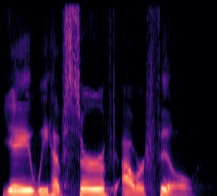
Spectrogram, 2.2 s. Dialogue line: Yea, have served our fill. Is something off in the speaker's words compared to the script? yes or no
yes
